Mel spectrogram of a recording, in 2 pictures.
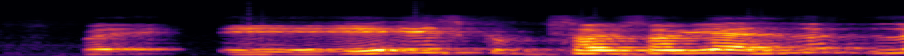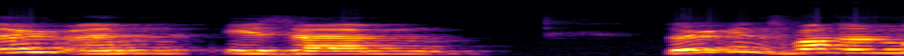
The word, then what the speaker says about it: Luton: I pronouncing it correctly, Luton? That's my pronunciation. Okay. So we pronounce it Luton. We drop the T. Yes, Luton.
